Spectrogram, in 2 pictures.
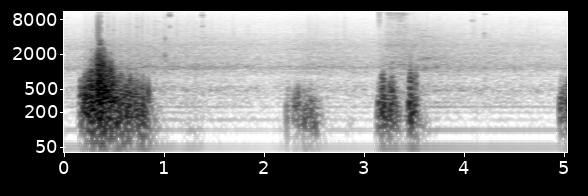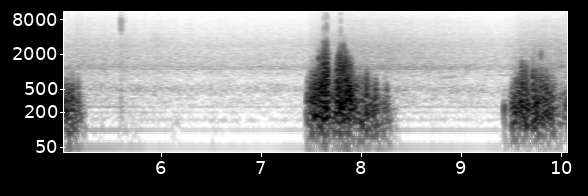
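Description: Six short, irregular rushes of rustling noise on the microphone, over a faint steady low hum.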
